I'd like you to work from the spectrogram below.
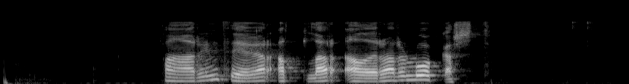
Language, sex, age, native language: Icelandic, female, 60-69, Icelandic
